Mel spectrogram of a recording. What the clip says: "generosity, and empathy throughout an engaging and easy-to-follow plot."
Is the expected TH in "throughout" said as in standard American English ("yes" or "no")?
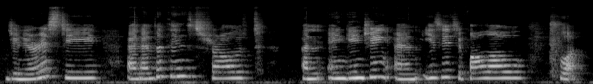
no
